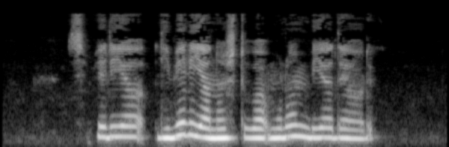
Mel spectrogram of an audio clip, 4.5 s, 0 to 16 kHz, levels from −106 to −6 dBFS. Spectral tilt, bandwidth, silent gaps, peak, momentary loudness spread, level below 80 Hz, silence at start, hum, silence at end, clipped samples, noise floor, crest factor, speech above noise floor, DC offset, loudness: -7 dB/octave; 9.6 kHz; none; -8 dBFS; 12 LU; -68 dBFS; 0.75 s; none; 0.75 s; under 0.1%; -71 dBFS; 14 dB; 51 dB; under 0.1%; -21 LUFS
